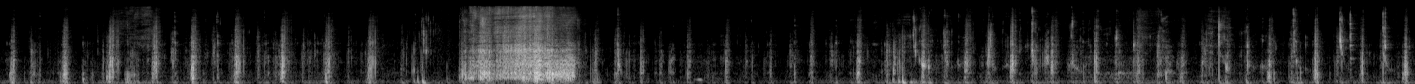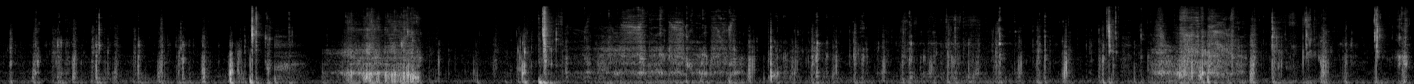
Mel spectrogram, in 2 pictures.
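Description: Close-miked eating: steady crunchy chewing of crisp kimchi, with a few louder noisy bursts, the loudest about five seconds in.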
